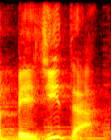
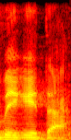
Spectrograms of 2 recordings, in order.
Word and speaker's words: Vegeta: ball aquí estábamos bebé si queremos pronunciarlo como en japonés sería bellita pero en ningún caso vegueta su sombrero vegueta el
